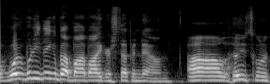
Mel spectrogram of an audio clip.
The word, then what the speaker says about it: Iger: bob igor bob igor igor has stepped down bob iger igor dude it's come on remember that's not how you pronounce this i just call him have you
